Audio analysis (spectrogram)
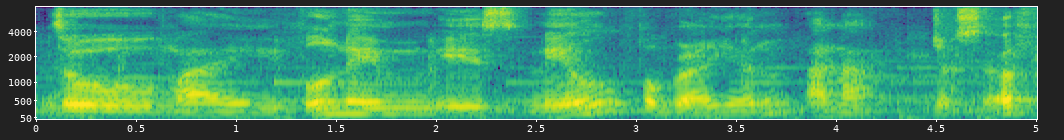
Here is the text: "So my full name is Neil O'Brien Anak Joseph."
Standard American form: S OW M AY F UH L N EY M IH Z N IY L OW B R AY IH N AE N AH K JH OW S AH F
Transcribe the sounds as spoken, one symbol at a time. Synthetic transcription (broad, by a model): S OW M AY F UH L N EY M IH S N IY L OW B R AY IH N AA N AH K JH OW S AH F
